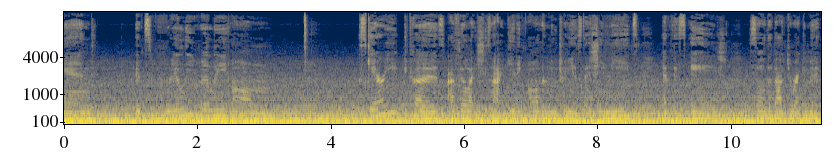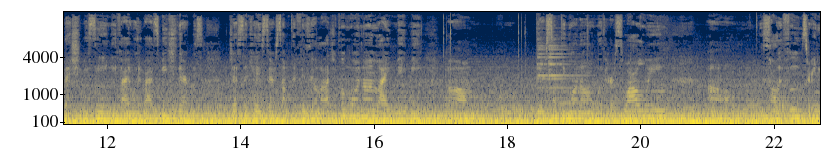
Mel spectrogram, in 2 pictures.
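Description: A woman talking inside a car, over the car's steady low rumble.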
